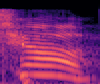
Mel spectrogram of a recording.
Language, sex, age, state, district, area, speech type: Hindi, female, 18-30, Uttar Pradesh, Mirzapur, rural, read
